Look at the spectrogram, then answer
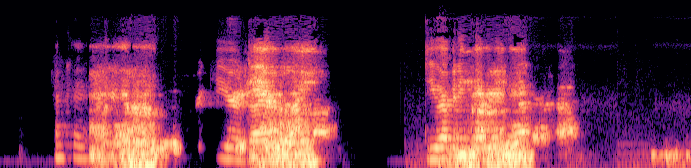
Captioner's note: audio feedback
